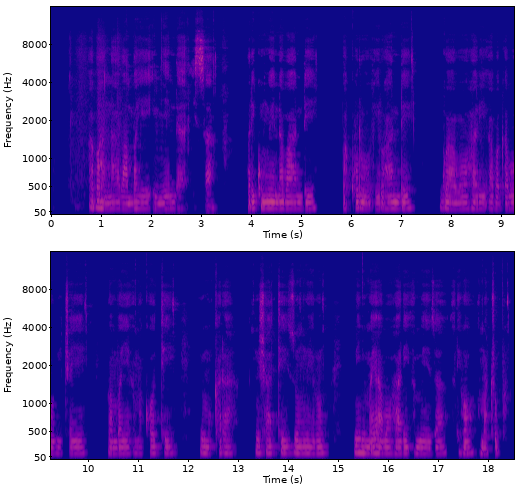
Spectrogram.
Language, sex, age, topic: Kinyarwanda, male, 18-24, health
